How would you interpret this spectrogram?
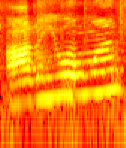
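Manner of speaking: sweet question to a pet. Real, not acted. Asking dog in baby talk.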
